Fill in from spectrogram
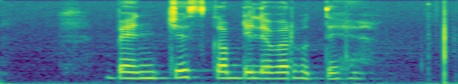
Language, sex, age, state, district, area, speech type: Hindi, female, 30-45, Madhya Pradesh, Betul, urban, read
